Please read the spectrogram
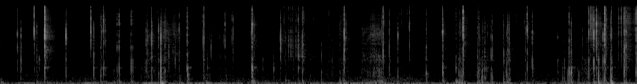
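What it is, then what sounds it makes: Foil trading card pack being crinkled and torn. Fingers peel, crinkle and tear a silver metallized plastic foil wrapper from a 2022 Select UFC trading card pack held in both hands. The result is a rapid string of sharp, dry crackles and tearing rustles, mostly bright and high with little low end, each snap dying out almost instantly.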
